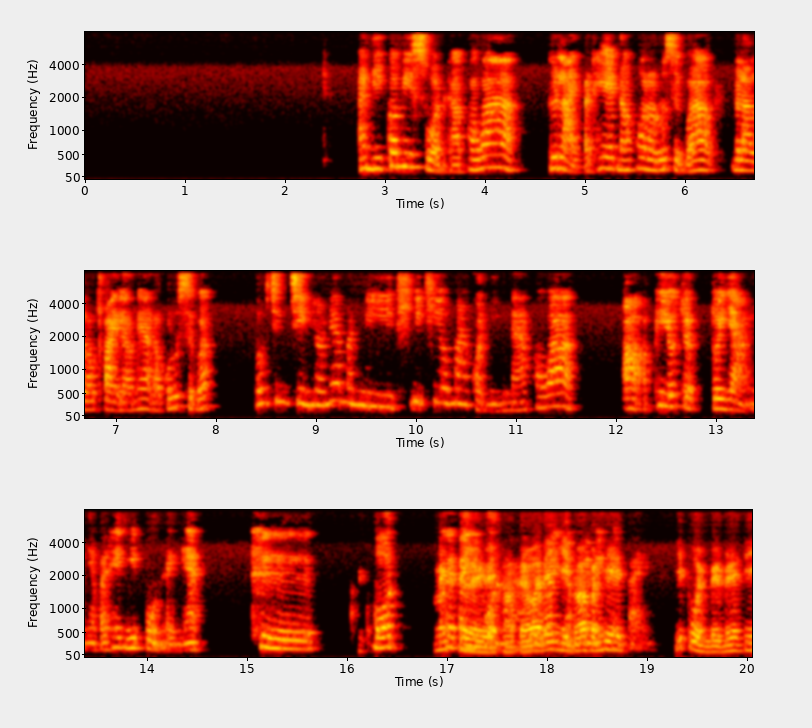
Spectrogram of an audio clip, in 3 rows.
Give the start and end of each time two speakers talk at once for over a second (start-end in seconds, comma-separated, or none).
16.9-18.7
